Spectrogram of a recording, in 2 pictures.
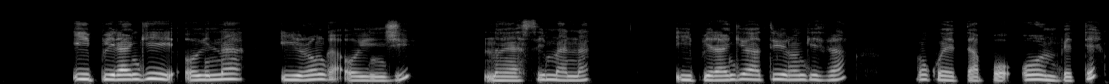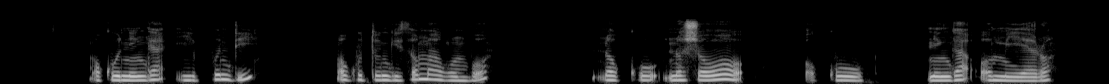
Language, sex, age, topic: Oshiwambo, female, 25-35, finance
